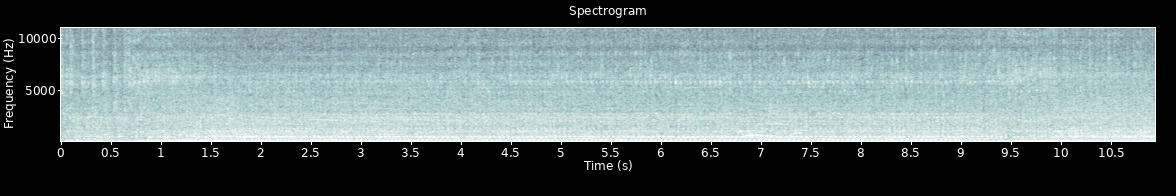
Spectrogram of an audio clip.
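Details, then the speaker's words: Craftsman FS 5500 lawn tractor, single cylinder, after a carburettor clean and choke fix. Runs steadily with small speed dips at the start and near the end, otherwise even: normal running, apparently fixed. "I don't want to run it too long. I think we got her fixed."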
